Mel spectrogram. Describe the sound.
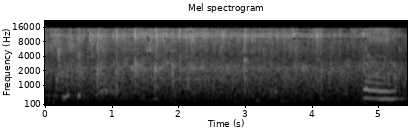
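A crowd applauds steadily, a dense wash of clapping that holds at an even level throughout, with a brief tonal voice or whistle rising near the end.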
